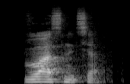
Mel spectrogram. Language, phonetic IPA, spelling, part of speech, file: Ukrainian, [ˈwɫasnet͡sʲɐ], власниця, noun, LL-Q8798 (ukr)-власниця.wav
- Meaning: female equivalent of вла́сник (vlásnyk): owner, possessor, proprietor, proprietress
